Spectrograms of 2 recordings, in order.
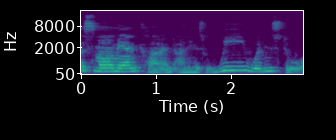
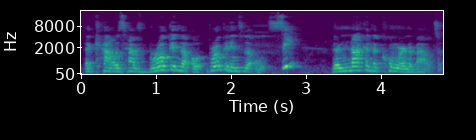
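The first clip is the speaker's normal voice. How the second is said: put-on louder, fast, snappish old fairy; sharp leprechaun; 3 semitones higher, 7 dB louder, faster than usual. Leprechaun sharply scolding young Tom, louder and fast. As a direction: snap back to get rid of him. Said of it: "answered Tom sharply".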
